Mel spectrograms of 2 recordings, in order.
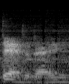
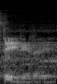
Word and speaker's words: Dedede: Knight and King Dedede I've had some people pronounce it dead today but I think it's DVD so I'll go with that all right let's do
